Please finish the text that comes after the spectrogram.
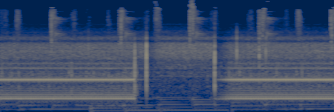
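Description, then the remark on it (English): A steady telephone dial tone hums, then cuts out as an old phone is dialed, with a pair of sharp clicks and a brief pulsing stretch before the tone returns. No one speaks. “You know, maybe I should really get a more modern phone.”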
